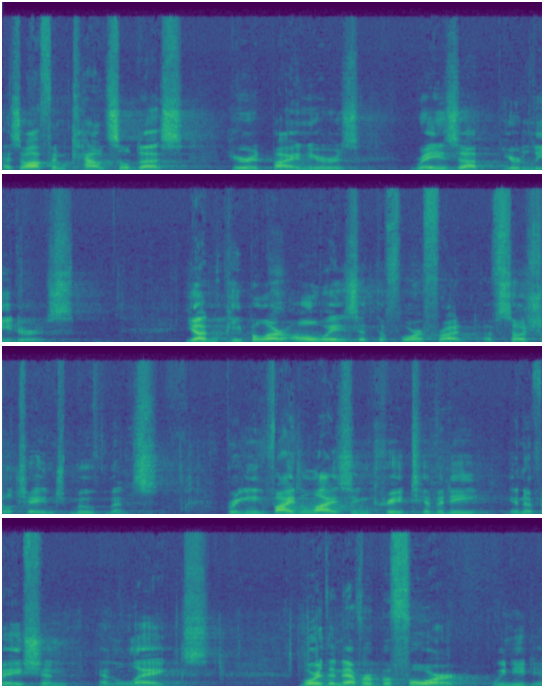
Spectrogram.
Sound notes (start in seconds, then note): none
